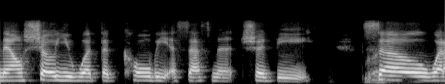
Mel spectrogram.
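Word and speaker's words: Kolbe: i know that you are familiar with the colby we use the colby um and we use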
